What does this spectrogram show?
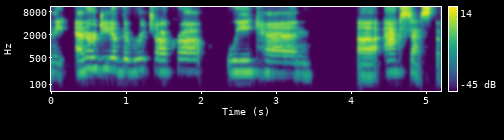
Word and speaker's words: chakra: connected to the root chakra and again um it's not we're not um um it's actually pronounced Shakra okay thank you um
